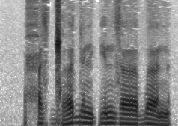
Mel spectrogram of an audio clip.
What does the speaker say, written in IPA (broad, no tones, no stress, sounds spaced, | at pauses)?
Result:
ħ ɘ z ɡ͡ǁ ɜ d ʏː n pʲ ə n z ɜː b ɜ n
